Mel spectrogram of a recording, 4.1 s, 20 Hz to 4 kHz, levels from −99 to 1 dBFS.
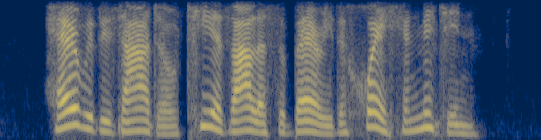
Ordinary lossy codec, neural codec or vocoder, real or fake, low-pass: Opus, 16 kbps; none; real; 3.6 kHz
